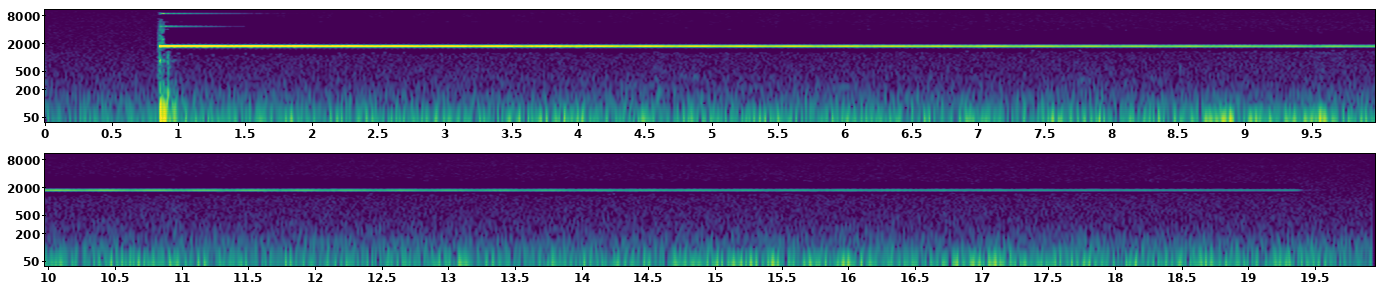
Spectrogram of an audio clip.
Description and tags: a "zen" meditation bell as it fades all the way out.
bell, meditation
